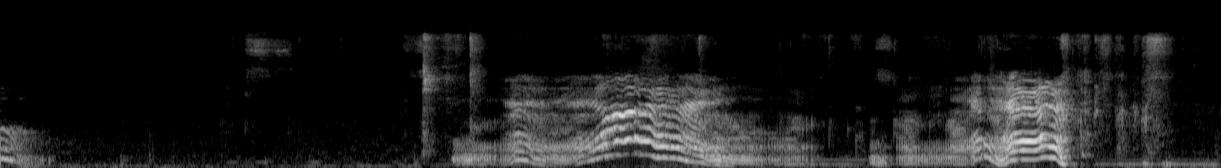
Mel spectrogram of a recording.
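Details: Male Siberian Husky making bear-like sounds while play-fighting with a child. Two drawn-out, rising-then-falling vocal rumbles at about four to seven seconds and nine to eleven seconds, with quieter shuffling and low background noise between them.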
